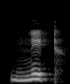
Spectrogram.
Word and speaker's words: knit: Knit. KNIT knit. Knit का मतलब होता है बुनाई करना, ऊन से बुनना, स्वेटर्स बुनना. तो वी यूज knit. तो K यहाँ पे साइलेंट रहता है.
